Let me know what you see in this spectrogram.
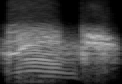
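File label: "for", English; Ka-50; Wingman; Speech; DCS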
